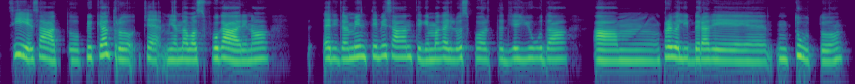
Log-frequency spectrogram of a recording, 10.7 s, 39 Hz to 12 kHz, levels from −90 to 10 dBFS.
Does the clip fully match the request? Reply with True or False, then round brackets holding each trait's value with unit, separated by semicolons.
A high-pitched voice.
True (215 Hz)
